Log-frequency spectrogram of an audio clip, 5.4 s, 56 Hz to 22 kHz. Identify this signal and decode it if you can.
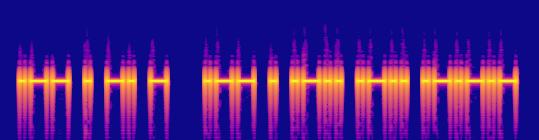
Morse code, heard as a keyed tone, about 22 wpm, 700 Hz. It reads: WENT WELL.
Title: Sentences from Top 1600 Words 22wpm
